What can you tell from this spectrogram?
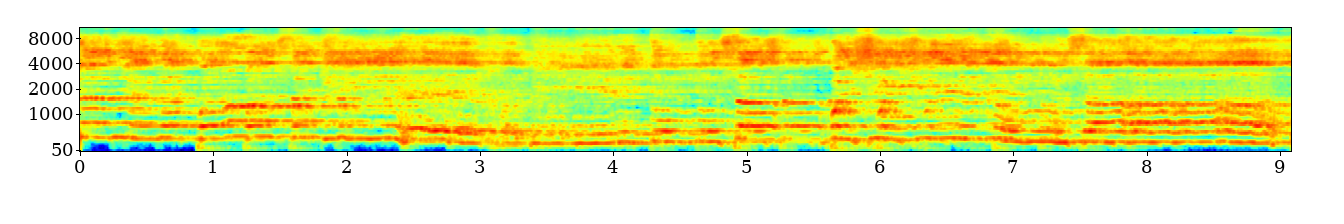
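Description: A man's voice singing an Urdu naat into a microphone, drawing a line out in long held notes that step up and down in pitch.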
